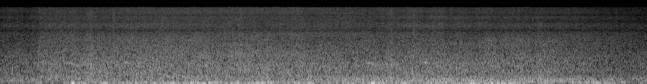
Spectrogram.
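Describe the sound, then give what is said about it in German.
Steady, full-bodied surf of the sea at Ostia near Rome, Italy, rushes on a shoreline, a continuous wash of breaking waves with gentle swells in loudness and a faint windy hiss; no voices. “Ich hatte meine Wohnung tatsächlich am Meer.”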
